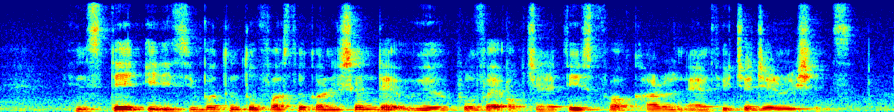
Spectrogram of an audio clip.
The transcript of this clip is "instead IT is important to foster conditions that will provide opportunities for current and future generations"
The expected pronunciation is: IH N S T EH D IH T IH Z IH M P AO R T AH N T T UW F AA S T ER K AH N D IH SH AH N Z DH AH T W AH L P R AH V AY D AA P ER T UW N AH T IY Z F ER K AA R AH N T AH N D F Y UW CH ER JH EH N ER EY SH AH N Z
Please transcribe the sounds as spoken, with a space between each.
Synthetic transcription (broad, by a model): IH N S T EH D IH T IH S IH M P AO T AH N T T UW F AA S T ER K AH N D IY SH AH N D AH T W AH L P R AH V AY D AA P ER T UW N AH T IY S F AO K AA R AH N T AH N F Y UW CH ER JH EH N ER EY SH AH N S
